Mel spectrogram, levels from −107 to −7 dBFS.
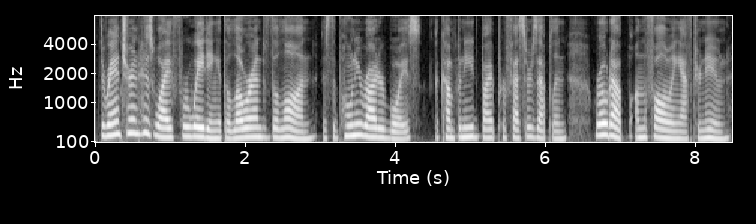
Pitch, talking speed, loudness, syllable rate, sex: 210 Hz, 205 wpm, -17 LUFS, 5.9 syllables/s, female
